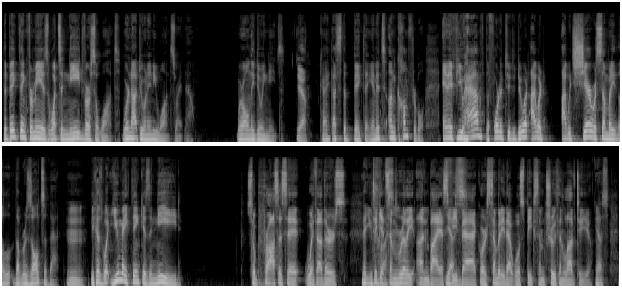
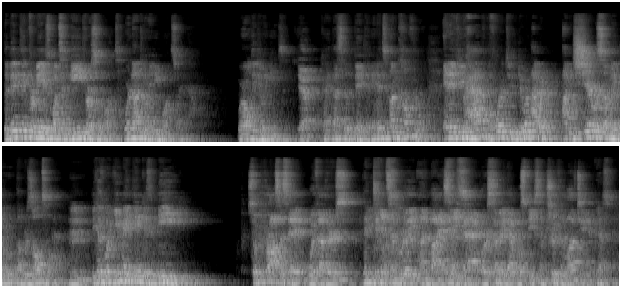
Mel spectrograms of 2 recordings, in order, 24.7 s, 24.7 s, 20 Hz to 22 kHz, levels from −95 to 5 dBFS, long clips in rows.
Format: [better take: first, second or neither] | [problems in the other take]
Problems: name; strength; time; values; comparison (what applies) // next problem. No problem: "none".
first | off-mic speech; far // room echo; strong; dies away in 1.1 s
